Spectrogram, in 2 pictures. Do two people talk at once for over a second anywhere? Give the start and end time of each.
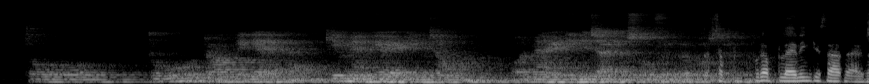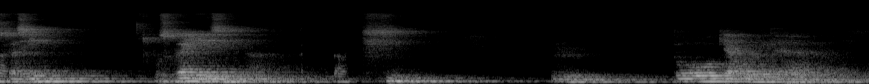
none

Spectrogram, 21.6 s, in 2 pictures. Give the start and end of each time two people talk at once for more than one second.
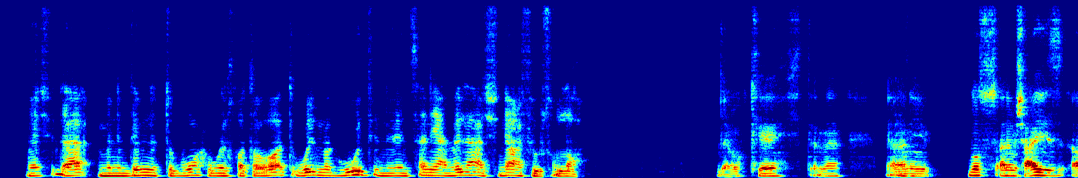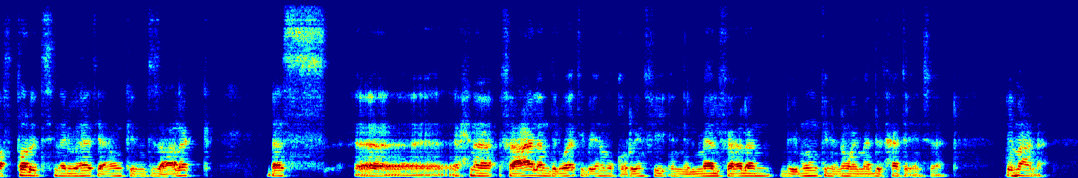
none

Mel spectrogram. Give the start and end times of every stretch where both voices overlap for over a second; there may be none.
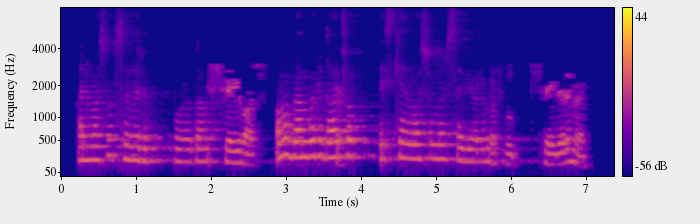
none

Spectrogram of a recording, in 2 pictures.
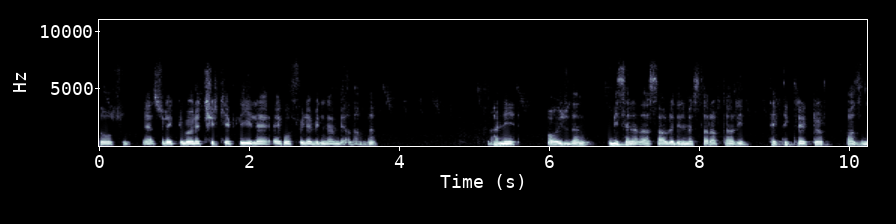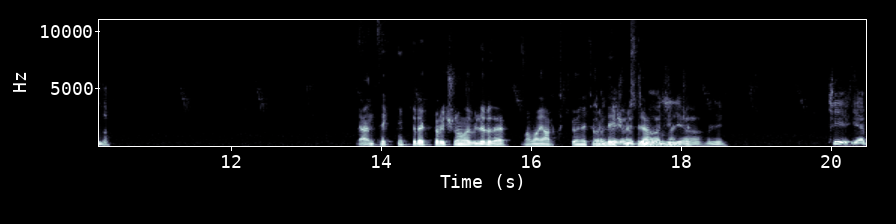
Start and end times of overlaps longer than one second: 16.8-18.1

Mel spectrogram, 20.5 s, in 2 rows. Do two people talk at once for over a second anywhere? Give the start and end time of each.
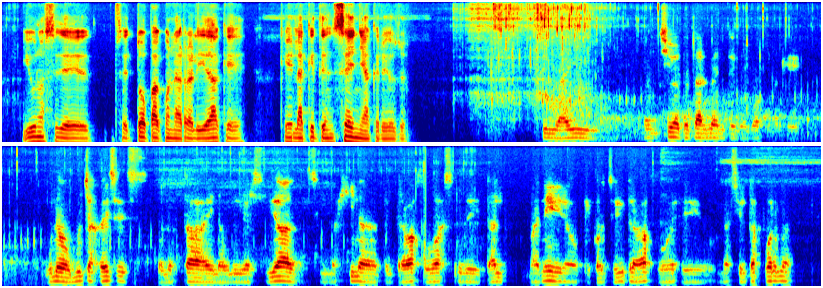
none

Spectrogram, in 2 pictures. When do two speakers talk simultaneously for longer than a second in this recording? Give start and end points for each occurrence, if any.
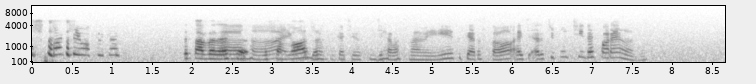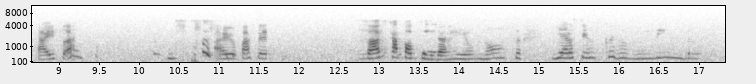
2.4-3.7

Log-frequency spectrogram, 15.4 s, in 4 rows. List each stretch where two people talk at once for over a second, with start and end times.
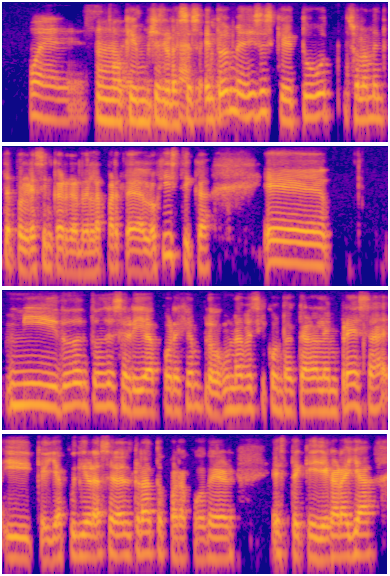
0.9-2.3

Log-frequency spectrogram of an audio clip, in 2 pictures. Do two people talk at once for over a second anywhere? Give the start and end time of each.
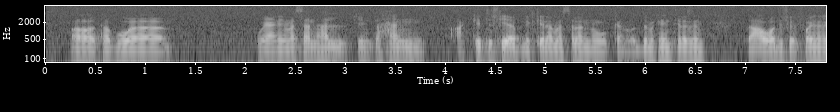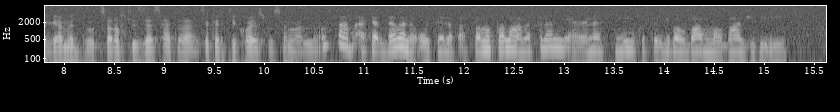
none

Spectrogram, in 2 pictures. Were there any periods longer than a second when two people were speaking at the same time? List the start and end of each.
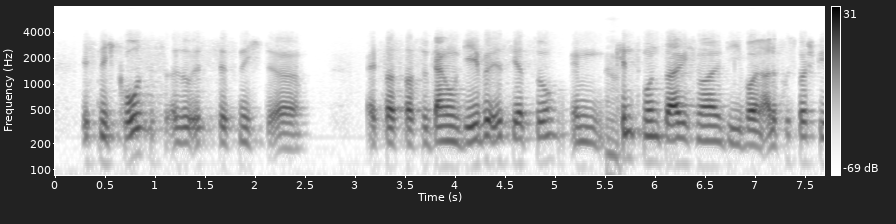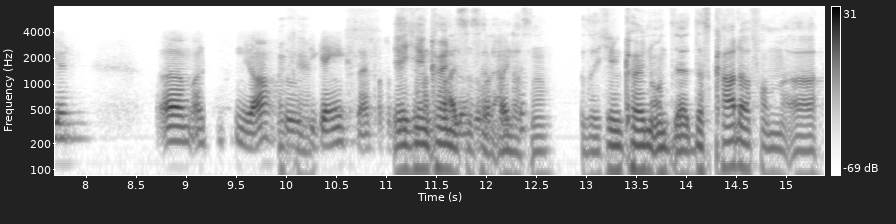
11.1-12.4

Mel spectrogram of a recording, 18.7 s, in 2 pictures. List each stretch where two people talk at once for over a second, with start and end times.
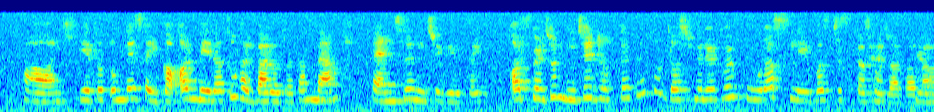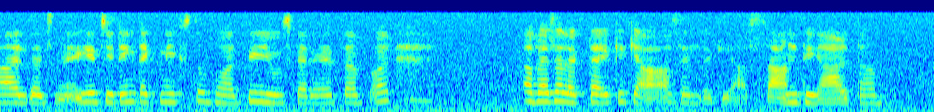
none

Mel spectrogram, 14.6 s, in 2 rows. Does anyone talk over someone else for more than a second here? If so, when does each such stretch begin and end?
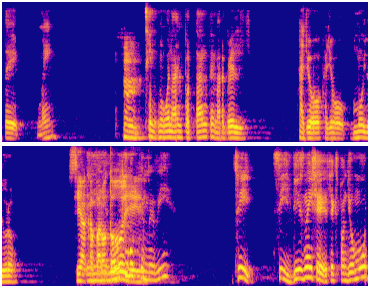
9.0-10.2

